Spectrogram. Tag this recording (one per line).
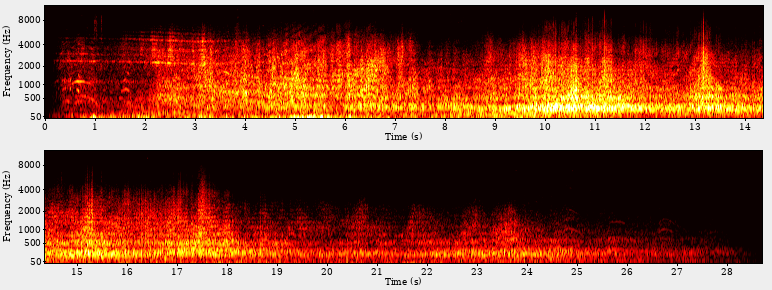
over
plane
aeroplane
flying
fighter
jet
fly
fighter-jet
Vulcan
